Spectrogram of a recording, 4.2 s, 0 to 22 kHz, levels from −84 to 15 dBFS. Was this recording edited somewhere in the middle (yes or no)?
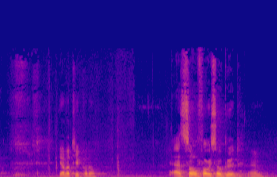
no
